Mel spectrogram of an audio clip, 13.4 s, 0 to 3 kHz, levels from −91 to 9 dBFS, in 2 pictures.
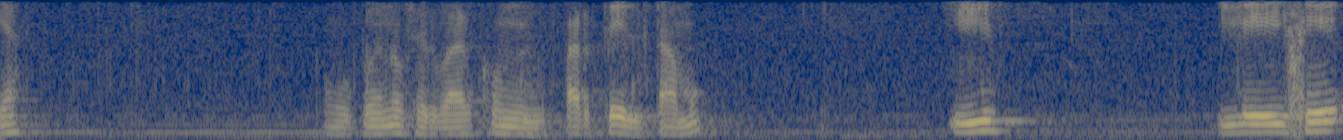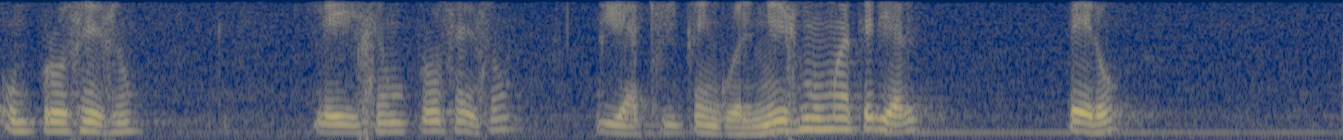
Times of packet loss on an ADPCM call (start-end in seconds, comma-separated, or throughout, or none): none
